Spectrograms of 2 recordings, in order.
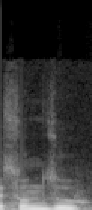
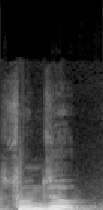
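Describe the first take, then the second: First: Said in the usual way. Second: "Sun Tzu" as soon-zoo, pitched higher; Japanese-like pronunciation. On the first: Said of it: "I don't know how they pronounce it". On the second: Shown as a demonstration. Reader guessing an author's name, "Sun Tzu" in a higher Japanese-like way. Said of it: "that was more Japanese".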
